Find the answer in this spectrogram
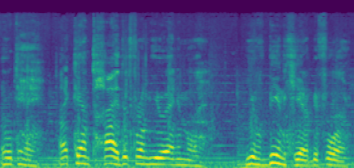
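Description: An earnest young male sidekick in a video game. He speaks slowly in a slightly high voice, with music underneath. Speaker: friend Zhenka. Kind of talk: video game cutscene voice acting. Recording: music playing behind.

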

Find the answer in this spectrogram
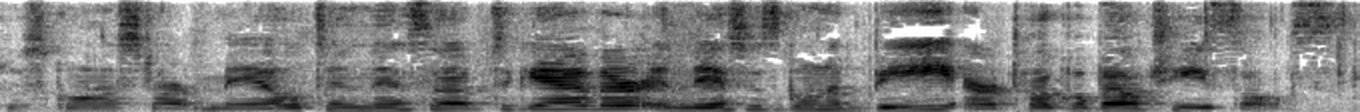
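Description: A hoarse woman with a Southern US accent, chatting casually in her home kitchen as she walks through a recipe step by step. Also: mid-range voice, normal speed, a little hiss or hum, poor audio. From Southern United States. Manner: chatty and relaxed, gives step-by-step directions. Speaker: home cooking vlogger.

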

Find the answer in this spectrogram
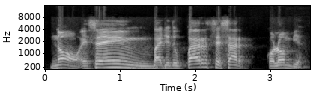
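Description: A young Venezuelan man talks as a polite, chatty guest in a live video call. His voice is a bit higher than most men's, and the sound comes through slightly dull. He answers with easy courtesy. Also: slow, fairly bright tone. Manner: chatty, polite, says con todo gusto. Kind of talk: casual live stream chat.

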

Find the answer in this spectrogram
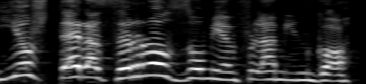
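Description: A woman voicing a kind, earnest detective in a children's fairy tale, gentle and encouraging in manner. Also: high voice, expressive, slow, dry recording, studio quality, voice pushed up, heavily acted. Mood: warmly encouraging. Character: kind, earnest detective consoling a runaway flamingo.

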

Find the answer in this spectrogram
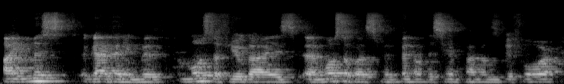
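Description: A man's voice: medium pitch, little pitch movement, moderate pace. A middle-aged man moderating a panel on a video call, polite and formal. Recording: very echoey room on a video call.

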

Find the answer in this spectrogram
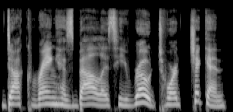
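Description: A woman reading a picture book aloud for young children, deliberate and expressive. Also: medium pitch, dry recording, studio quality. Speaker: children's book reader and host.

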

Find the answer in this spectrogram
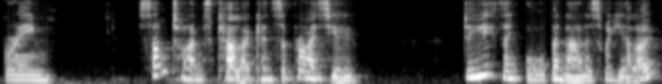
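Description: A woman, a primary teacher reading a picture book aloud to young children in a deliberate, questioning way. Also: on the low side, very animated.

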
